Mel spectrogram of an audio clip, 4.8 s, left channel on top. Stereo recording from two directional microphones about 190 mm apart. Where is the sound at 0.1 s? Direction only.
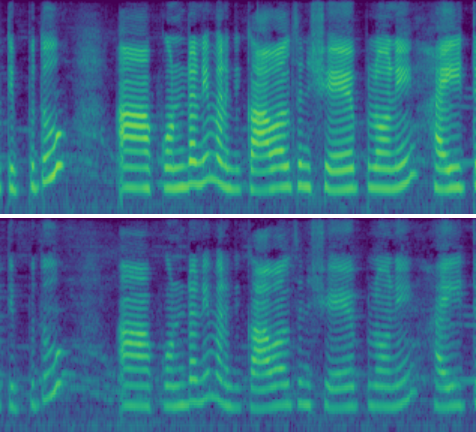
45° left (ahead or behind).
